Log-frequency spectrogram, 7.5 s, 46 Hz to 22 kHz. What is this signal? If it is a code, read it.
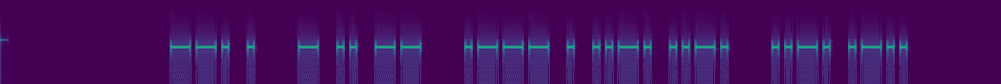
Morse code, heard as a keyed tone, about 25 wpm, 700 Hz. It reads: GE TIM JEFF FL
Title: K1USN SST QSO Practice - 25wpm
